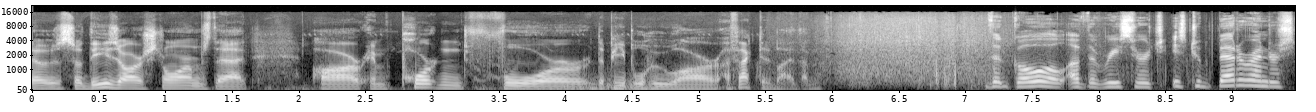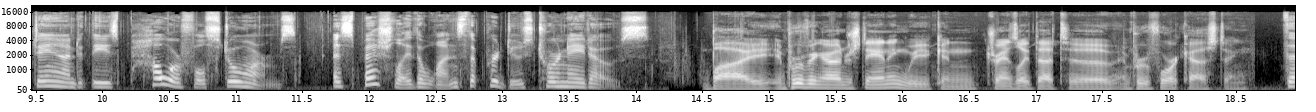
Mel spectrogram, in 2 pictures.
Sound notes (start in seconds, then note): 5.8 rain pours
